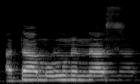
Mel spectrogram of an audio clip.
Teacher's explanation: جو تا کے آگے حمزہ ہے اس کو جھٹکے کے ساتھ پڑھیں گے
